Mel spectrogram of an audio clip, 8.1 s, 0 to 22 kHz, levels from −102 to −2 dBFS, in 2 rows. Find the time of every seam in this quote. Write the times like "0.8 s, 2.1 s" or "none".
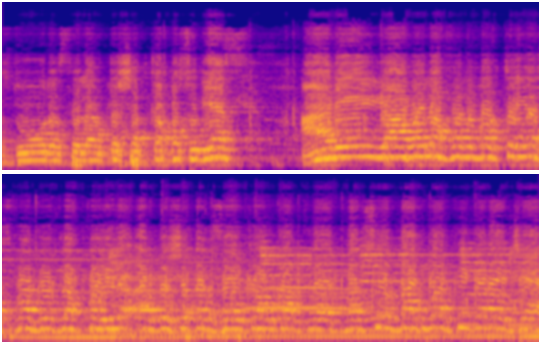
none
